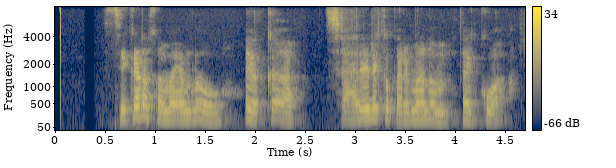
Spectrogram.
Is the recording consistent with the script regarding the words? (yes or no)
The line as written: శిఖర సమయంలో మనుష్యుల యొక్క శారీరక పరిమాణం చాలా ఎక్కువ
no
